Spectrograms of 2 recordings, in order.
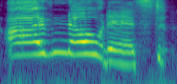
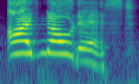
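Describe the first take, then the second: First: Slow, quieter I've noticed; drawn-out sarcasm again softer. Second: Slow, loud, higher I've noticed; drawn-out sarcasm. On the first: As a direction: drag it out, deflated. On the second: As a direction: stretch it out dryly. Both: Acted.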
